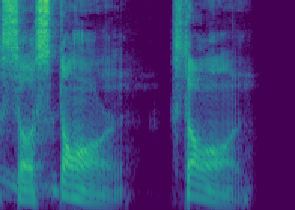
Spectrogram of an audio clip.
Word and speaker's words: storm: OK, and the storm, you know, the M is lost, storm. So storm. A lot of people pronounce it like that, so remember the last syllable.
